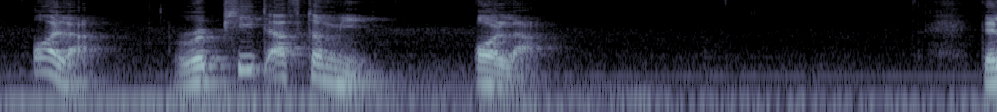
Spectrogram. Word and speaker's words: hola: When you see hola, you don't say the H. You say hola.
